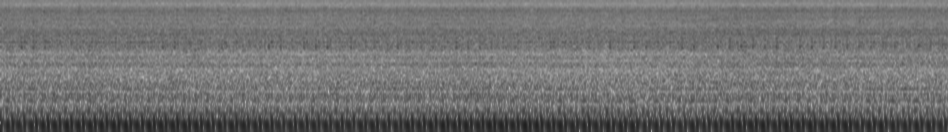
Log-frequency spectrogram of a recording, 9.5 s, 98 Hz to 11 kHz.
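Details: Brand-new 2018 Ford Mustang GT (Gen 3 Coyote V8) on a dealer lot: steady V8 idle with a faint, light regular tick on top, source not pinned down by ear; owner believes the tick is normal for this engine.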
